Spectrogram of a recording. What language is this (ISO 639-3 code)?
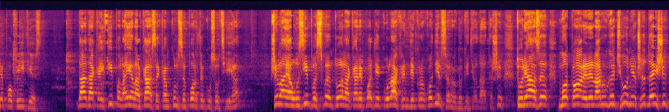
ron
